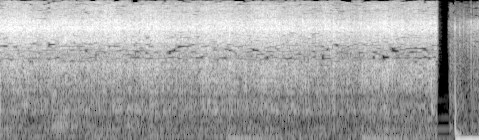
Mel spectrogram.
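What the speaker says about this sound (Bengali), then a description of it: "একটু পোড়া পোড়া করে ভেজে নিতে হবে" Garlic sizzling in hot oil until slightly burnt, a continuous loud hissing fry that cuts off abruptly near the end with a brief clunk.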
